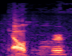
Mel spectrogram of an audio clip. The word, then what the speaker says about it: Calcifer: Am I pronouncing it right? Calcifer.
